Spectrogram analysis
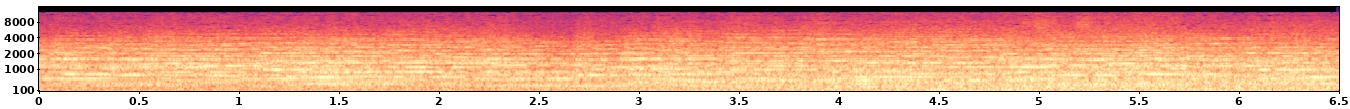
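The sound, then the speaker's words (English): Church bells ring continuously in a dense, overlapping peal, their rich metallic tones layering over one another at a steady loudness with no voices present. “And the sound of those bells, that's just wonderful. That's so evocative. Let's just have a little listen to those.”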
